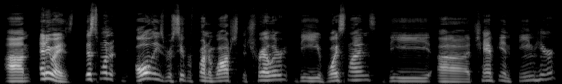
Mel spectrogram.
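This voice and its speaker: A young man hosting a reaction video, chatting casually in an animated, rambling, slangy way. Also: sits high, moderate pace, no echo. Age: young adult. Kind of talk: casual enthusiastic reaction chat. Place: small indoor room with desk and shelves.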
